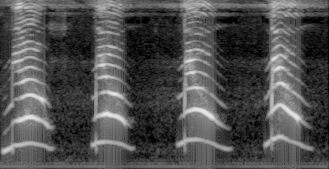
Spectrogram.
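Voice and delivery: high, loud meow, meow, meow; big cat teaching kitten to say meow, high and loud. Shown as a demonstration. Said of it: "అనాలి అని నేర్పించింది".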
